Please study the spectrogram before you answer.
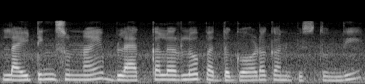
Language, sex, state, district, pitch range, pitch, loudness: Telugu, female, Telangana, Hyderabad, 195-225 Hz, 215 Hz, -15 LUFS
